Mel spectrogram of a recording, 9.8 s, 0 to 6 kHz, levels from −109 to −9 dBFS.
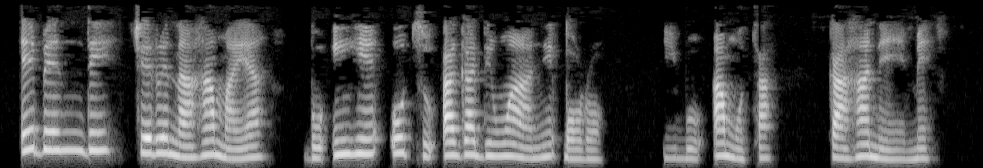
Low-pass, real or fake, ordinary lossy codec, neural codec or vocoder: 5.4 kHz; real; MP3, 32 kbps; none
